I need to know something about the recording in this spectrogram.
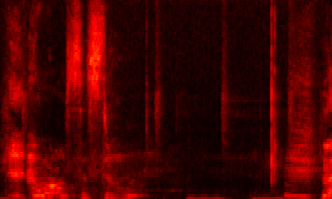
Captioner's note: laughs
